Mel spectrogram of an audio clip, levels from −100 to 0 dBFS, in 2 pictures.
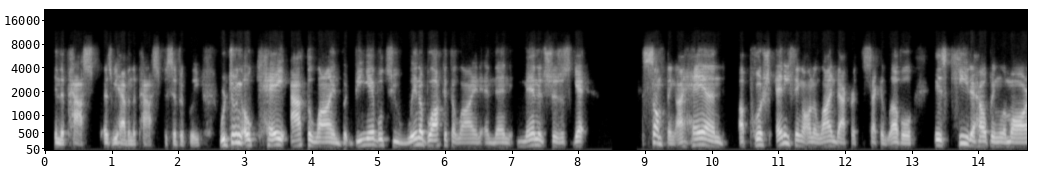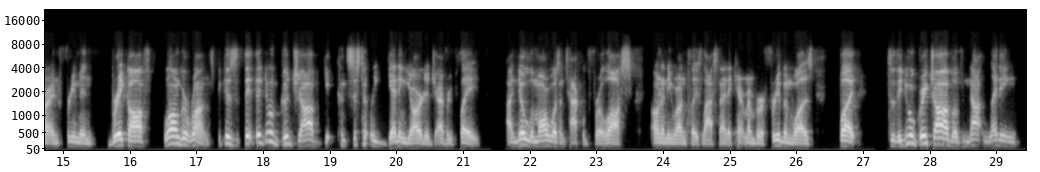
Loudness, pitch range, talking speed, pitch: -22 LUFS, 115-180 Hz, 200 wpm, 135 Hz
